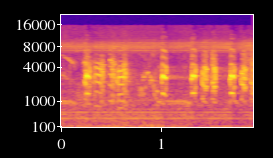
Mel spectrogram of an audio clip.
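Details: Red-billed buffalo weavers overhead at sunrise on 5 November 2016, during their breeding season and busy nest-building, giving harsh, chattering bursts of high notes about every third of a second over faint background noise.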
